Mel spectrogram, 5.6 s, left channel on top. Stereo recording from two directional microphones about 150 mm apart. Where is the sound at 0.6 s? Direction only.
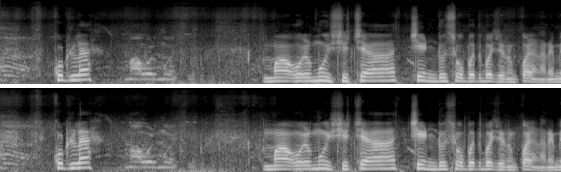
20° left (ahead or behind).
